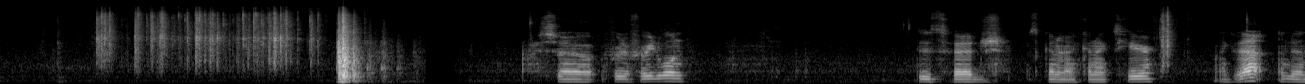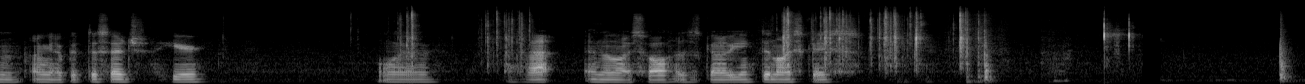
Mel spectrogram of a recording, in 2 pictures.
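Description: A plastic puzzle cube clicks and clacks as it is twisted.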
